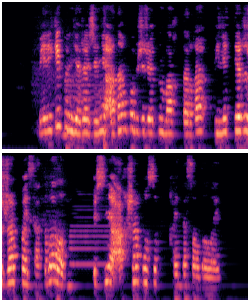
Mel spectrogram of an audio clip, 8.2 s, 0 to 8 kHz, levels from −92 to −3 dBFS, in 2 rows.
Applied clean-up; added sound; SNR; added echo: classical method WPE with log-MMSE.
